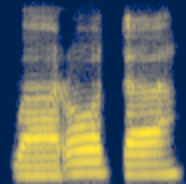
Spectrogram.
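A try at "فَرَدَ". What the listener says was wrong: Bukan wa, tapi fa. Faroda.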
